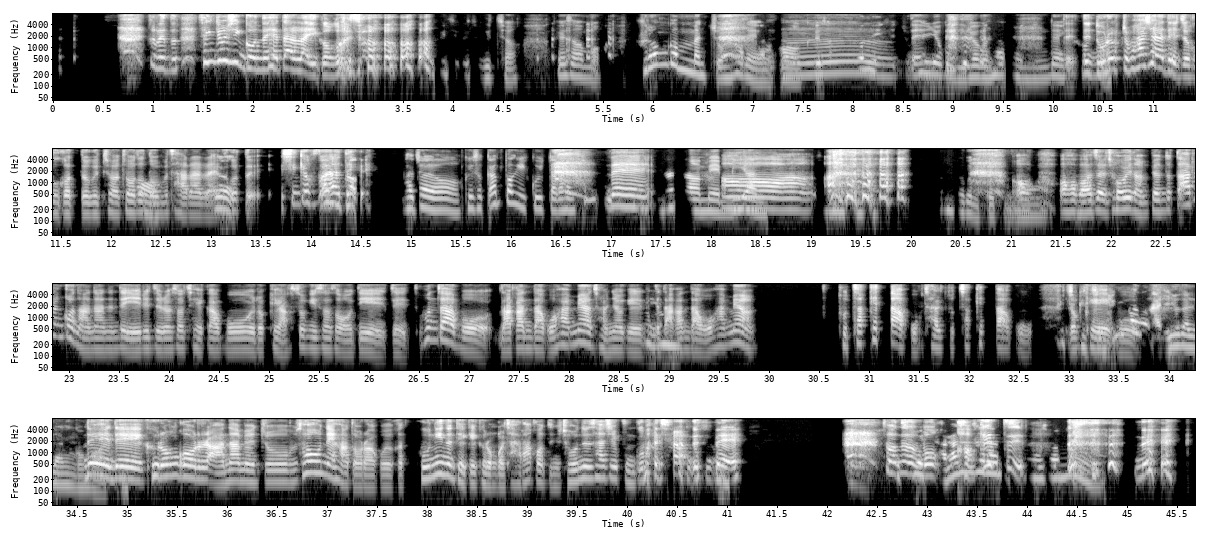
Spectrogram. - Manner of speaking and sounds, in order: laugh; laughing while speaking: "그래도 생존 신고는 해달라 이건 거죠"; laugh; distorted speech; laugh; unintelligible speech; laughing while speaking: "신경 써야 돼"; laugh; unintelligible speech; lip smack; mechanical hum; other background noise; laughing while speaking: "궁금하지 않은데"; laugh; laughing while speaking: "네"
- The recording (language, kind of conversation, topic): Korean, unstructured, 연인 사이에서는 사생활을 어디까지 인정해야 할까요?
